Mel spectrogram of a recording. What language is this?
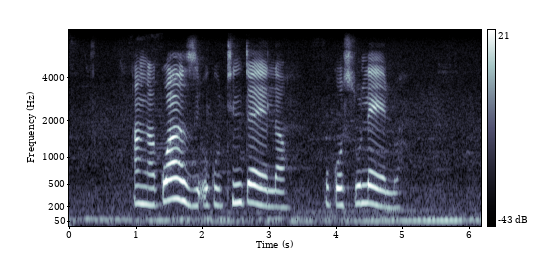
Xhosa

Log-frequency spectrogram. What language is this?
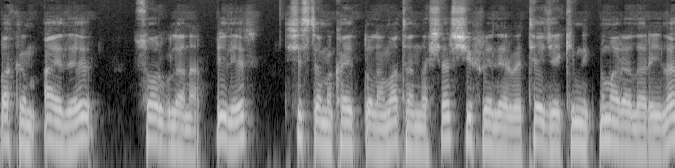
Turkish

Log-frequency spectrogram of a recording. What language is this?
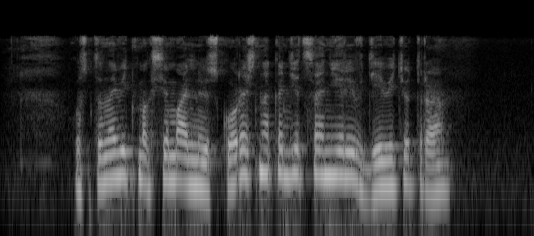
Russian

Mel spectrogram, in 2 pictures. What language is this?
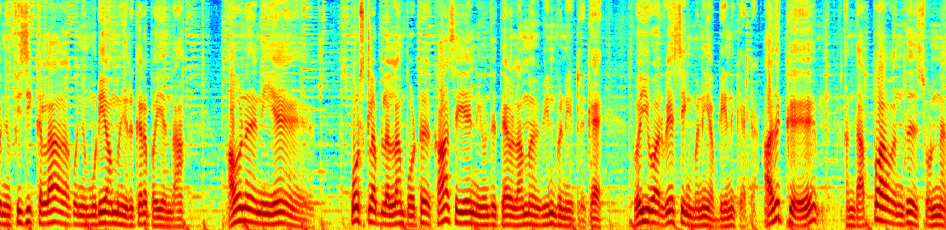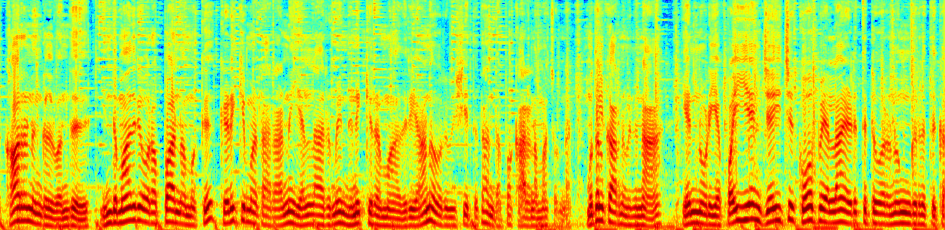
Tamil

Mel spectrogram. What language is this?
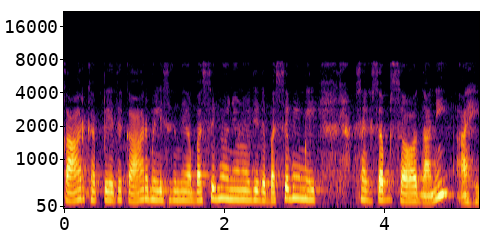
Sindhi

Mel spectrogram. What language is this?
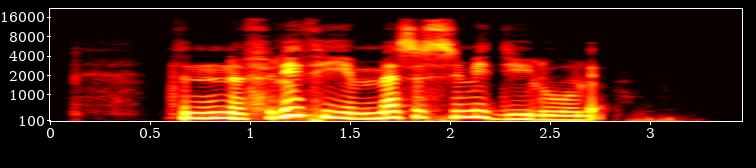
Kabyle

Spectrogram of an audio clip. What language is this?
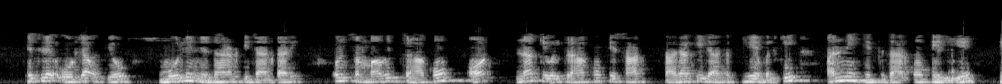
Hindi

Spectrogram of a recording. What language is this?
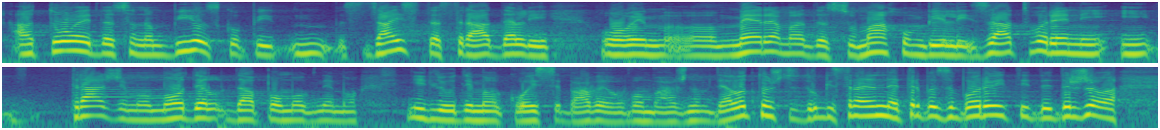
Serbian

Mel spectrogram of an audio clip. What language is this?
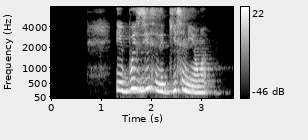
Kabyle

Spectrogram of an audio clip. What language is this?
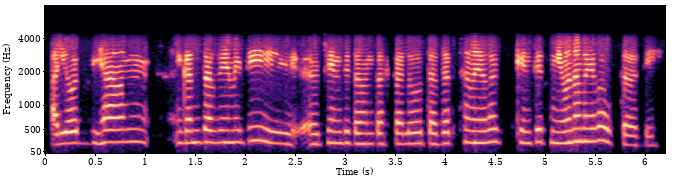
Sanskrit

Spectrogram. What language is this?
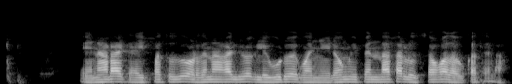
Basque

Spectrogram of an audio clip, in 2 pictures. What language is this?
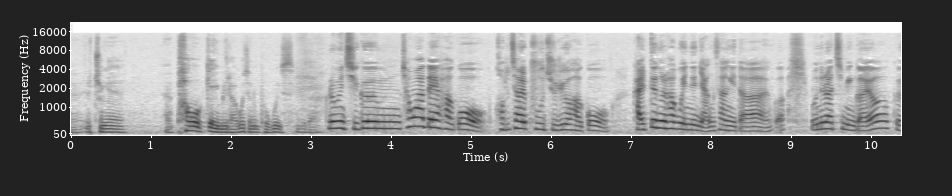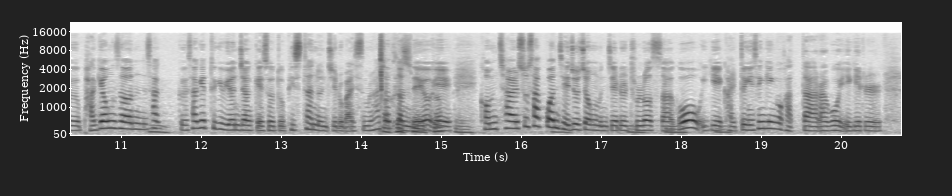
Korean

